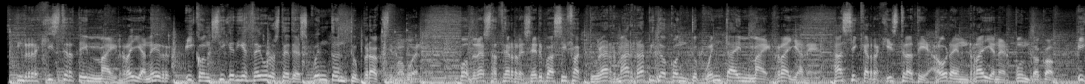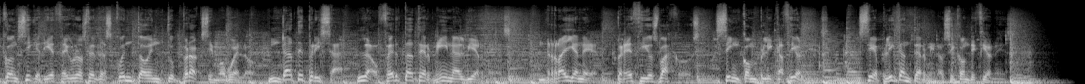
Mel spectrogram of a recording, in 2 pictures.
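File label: European Spanish Commercial; GoLocalise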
